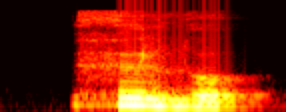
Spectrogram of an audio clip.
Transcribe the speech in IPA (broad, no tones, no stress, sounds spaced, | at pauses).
h ø l ʎ o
